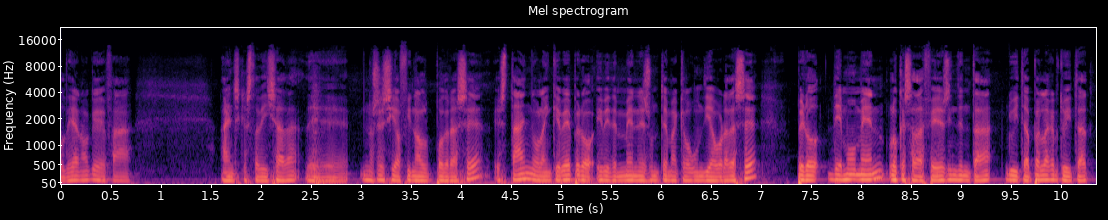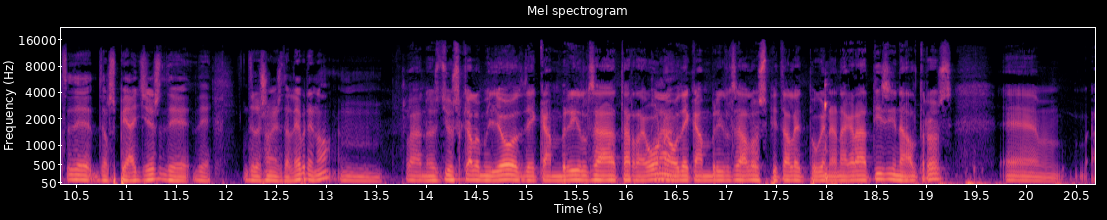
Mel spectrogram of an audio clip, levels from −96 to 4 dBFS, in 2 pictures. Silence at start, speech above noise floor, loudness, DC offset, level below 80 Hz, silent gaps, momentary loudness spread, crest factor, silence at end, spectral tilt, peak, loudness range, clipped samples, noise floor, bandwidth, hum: 0 s; 30 dB; -28 LUFS; under 0.1%; -42 dBFS; none; 9 LU; 18 dB; 0 s; -6 dB/octave; -8 dBFS; 4 LU; under 0.1%; -57 dBFS; 14 kHz; none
